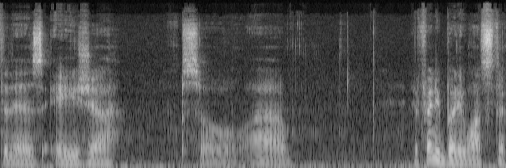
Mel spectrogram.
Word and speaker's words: Asia: couple different ways too I always thought it was Asia like the country Asia the continent I should say and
